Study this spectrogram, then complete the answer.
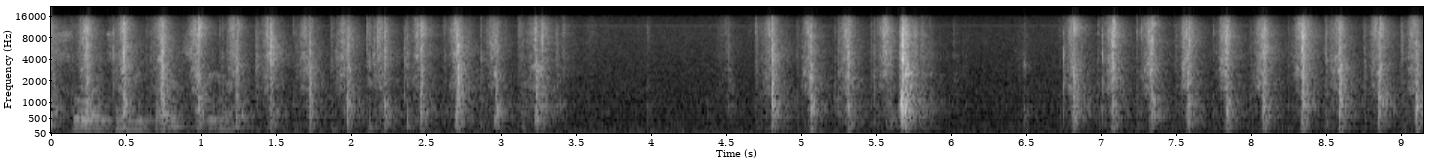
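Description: Playing cards are shuffled by hand with quick, even clicks.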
